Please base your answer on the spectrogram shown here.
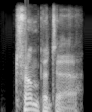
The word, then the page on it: trumpeter: British English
